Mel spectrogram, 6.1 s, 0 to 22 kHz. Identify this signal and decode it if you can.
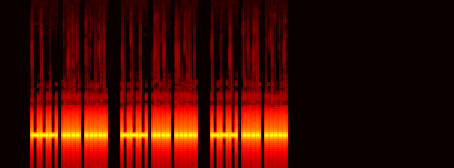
Morse code, heard as a keyed tone, about 40 wpm, 700 Hz. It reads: OH5 OH5 OH5
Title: Callsign Prefixes for Top 25 DXCC - Repeated 3x - 40wpm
